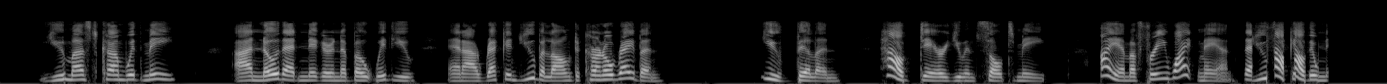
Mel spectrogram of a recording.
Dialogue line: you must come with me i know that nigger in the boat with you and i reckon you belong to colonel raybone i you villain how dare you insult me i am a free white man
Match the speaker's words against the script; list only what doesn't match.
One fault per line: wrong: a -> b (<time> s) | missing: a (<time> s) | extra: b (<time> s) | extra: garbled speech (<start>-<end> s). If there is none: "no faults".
missing: i (6.7 s)
extra: garbled speech (12.4-13.3 s)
